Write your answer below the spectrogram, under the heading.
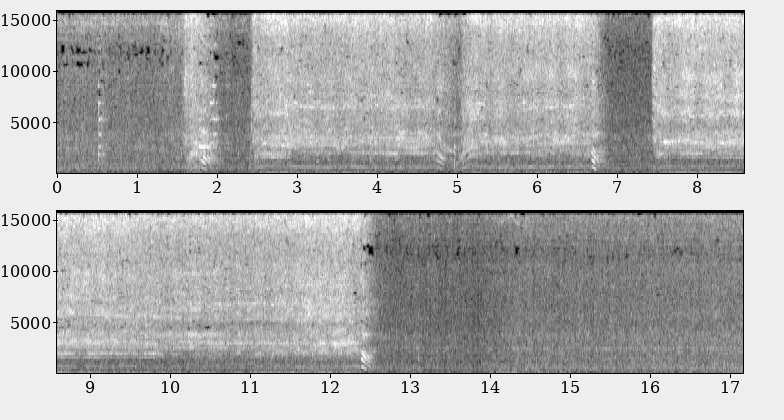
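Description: An electric power tool, most likely a grinder working the bearing steel, spins up about two seconds in and runs with a steady hum and hiss. It dips briefly near five seconds, stops and restarts around seven seconds, and winds down about twelve and a half seconds in. A steady background hiss continues.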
